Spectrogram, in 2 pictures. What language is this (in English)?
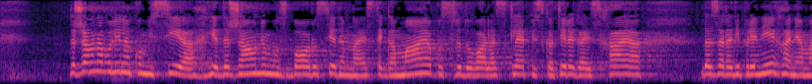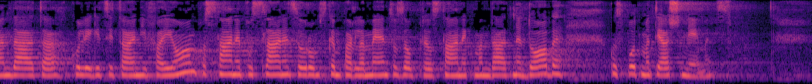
Slovenian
